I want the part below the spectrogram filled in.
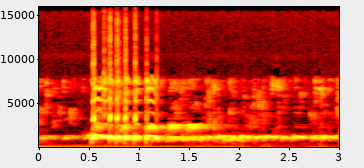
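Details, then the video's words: Native zebra dove singing as a lure for other doves: quiet coos, then a sudden loud rattle of quick notes sliding into a long sustained cooing phrase. "Suara Burung Perkutut Lokal Gacor OBAT MACET BUNYI, pancingan perkutut agar bunyi jamin NYAUT EMOSI"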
